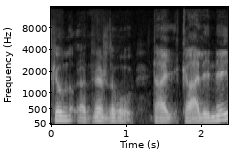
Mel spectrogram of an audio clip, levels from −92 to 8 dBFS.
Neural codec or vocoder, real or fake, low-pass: vocoder, 44.1 kHz, 128 mel bands every 512 samples, BigVGAN v2; fake; 14.4 kHz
